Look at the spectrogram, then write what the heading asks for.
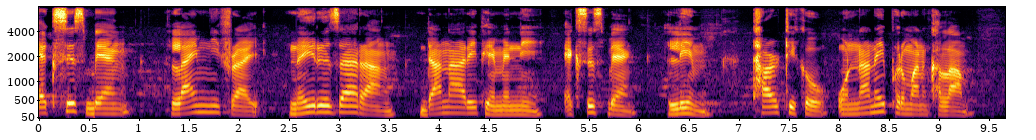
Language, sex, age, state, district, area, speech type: Bodo, male, 18-30, Assam, Kokrajhar, rural, read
